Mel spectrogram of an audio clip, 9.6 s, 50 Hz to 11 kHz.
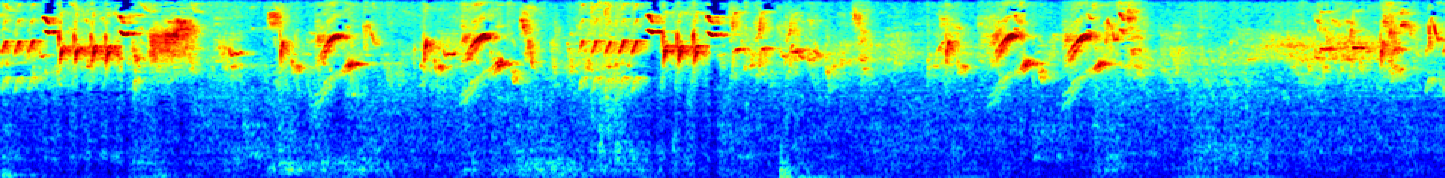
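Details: Common chaffinch chicks being fed by the female, 2018, at a breeder's: shrill chirps and rising whistled squeaks in clustered bursts, high-pitched and busy, with occasional fluttering and low thumps.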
